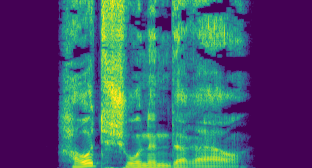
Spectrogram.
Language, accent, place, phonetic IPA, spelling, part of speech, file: German, Germany, Berlin, [ˈhaʊ̯tˌʃoːnəndəʁɐ], hautschonenderer, adjective, De-hautschonenderer.ogg
- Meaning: inflection of hautschonend: 1. strong/mixed nominative masculine singular comparative degree 2. strong genitive/dative feminine singular comparative degree 3. strong genitive plural comparative degree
